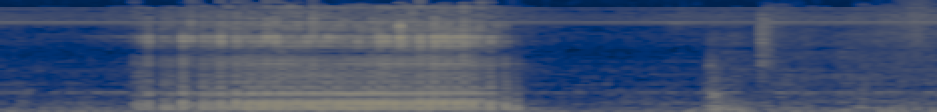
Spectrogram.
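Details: Man snoring in public: one loud, rattling snore on an inward breath lasting about a second and a half, then quiet breathing; ordinary snoring.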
